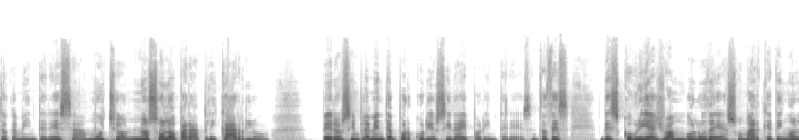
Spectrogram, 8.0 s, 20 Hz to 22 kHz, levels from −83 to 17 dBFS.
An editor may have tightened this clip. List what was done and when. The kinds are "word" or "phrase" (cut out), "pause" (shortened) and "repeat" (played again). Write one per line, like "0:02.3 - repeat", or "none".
none

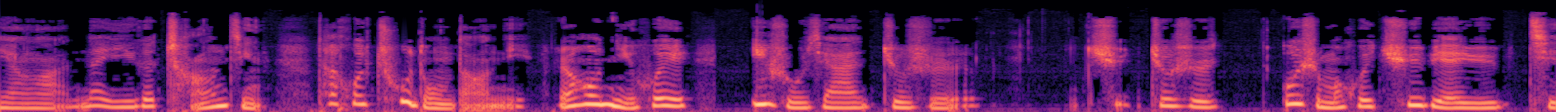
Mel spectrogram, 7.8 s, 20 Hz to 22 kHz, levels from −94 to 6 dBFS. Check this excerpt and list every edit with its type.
0:02.7 - pause
0:03.6 - pause
0:06.2 - pause

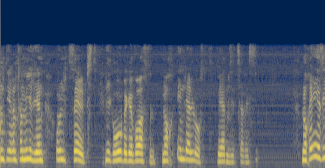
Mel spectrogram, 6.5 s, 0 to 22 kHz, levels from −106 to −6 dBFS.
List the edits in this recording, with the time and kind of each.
0:02.1 - word
0:03.2 - pause
0:04.3 - pause

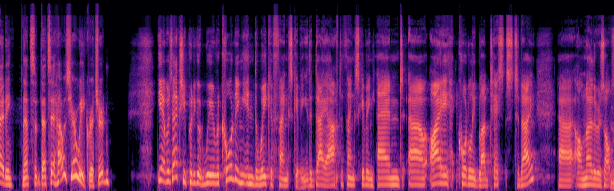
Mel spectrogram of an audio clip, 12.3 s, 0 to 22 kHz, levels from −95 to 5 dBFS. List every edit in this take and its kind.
0:06.2 - word
0:07.5 - word
0:09.1 - phrase

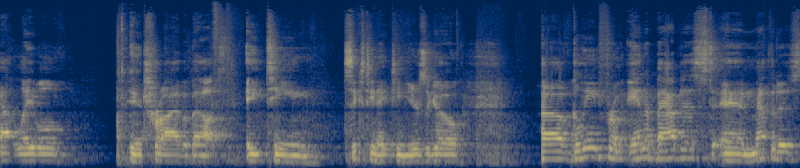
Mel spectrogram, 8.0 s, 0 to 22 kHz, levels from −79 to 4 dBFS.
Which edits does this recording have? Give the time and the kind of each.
0:01.4 - word
0:05.7 - word

